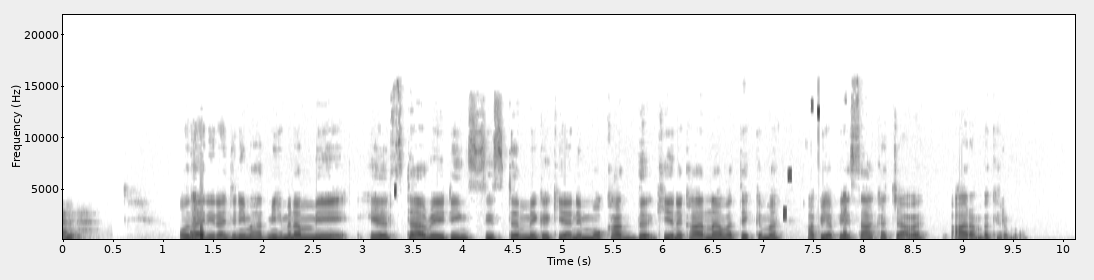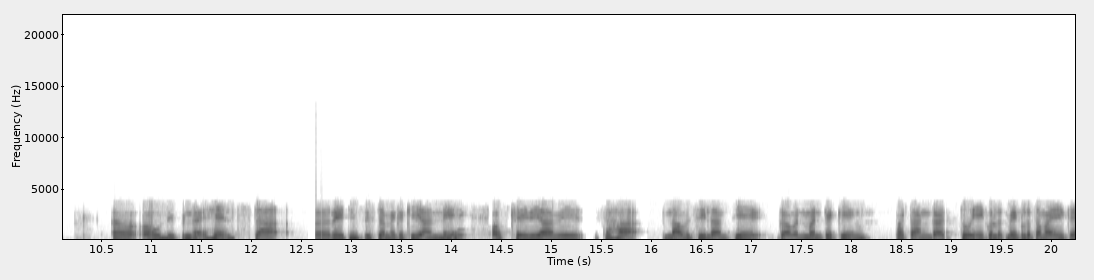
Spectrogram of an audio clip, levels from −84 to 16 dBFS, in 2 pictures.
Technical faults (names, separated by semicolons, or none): DAB burbling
